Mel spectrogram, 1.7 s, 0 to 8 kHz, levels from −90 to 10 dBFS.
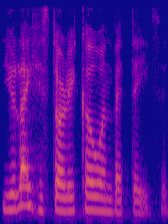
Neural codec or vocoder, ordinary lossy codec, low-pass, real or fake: codec, 16 kHz, 0.4 kbps, LongCat-Audio-Codec; none; 7.2 kHz; fake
